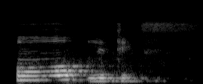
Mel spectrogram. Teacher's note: So the first syllable is the stressed syllable.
